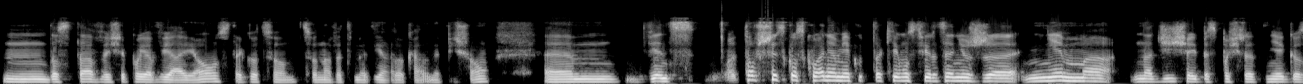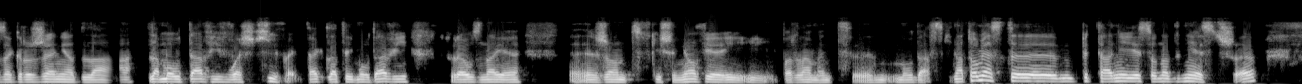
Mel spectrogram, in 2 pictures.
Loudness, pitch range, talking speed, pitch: -12 LUFS, 115-140 Hz, 110 wpm, 120 Hz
